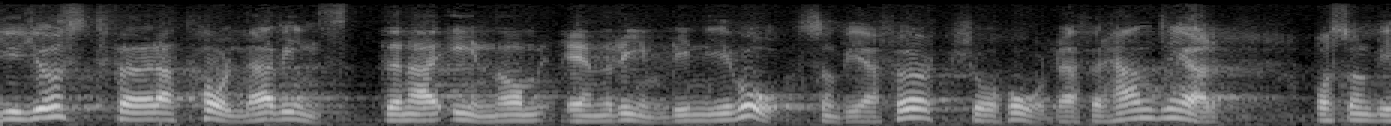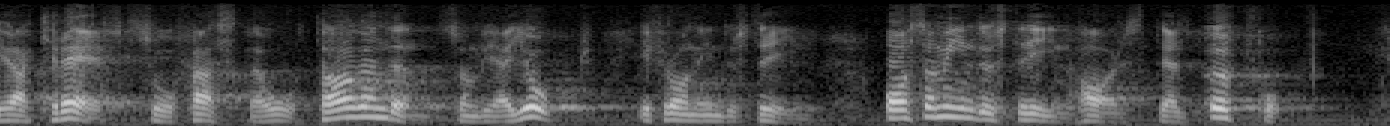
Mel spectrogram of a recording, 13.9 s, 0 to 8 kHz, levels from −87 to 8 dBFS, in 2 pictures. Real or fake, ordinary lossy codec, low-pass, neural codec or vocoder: real; AAC, 32 kbps; 7.2 kHz; none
